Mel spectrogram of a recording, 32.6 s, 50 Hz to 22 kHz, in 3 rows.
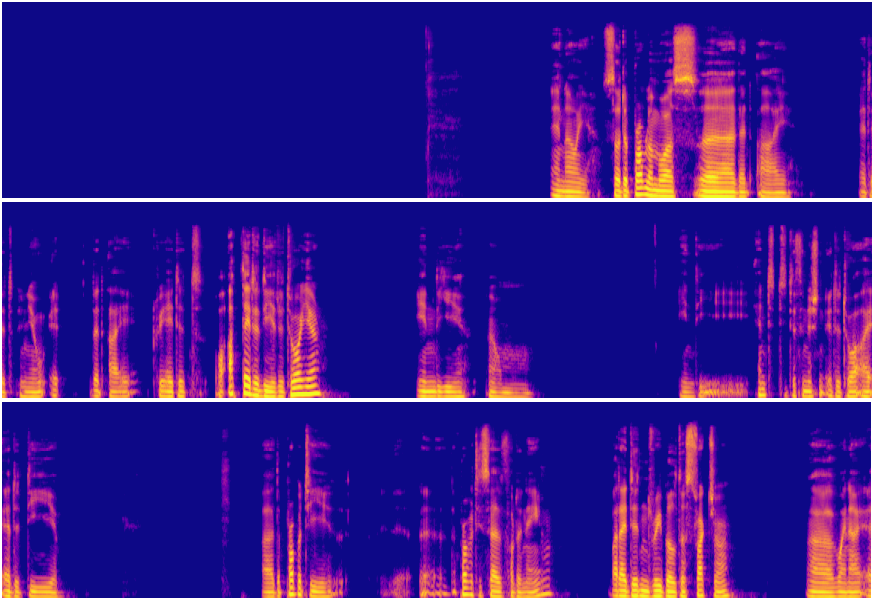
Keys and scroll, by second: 11.8 BackSpace.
